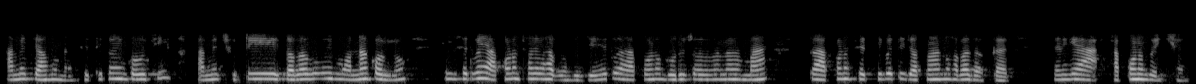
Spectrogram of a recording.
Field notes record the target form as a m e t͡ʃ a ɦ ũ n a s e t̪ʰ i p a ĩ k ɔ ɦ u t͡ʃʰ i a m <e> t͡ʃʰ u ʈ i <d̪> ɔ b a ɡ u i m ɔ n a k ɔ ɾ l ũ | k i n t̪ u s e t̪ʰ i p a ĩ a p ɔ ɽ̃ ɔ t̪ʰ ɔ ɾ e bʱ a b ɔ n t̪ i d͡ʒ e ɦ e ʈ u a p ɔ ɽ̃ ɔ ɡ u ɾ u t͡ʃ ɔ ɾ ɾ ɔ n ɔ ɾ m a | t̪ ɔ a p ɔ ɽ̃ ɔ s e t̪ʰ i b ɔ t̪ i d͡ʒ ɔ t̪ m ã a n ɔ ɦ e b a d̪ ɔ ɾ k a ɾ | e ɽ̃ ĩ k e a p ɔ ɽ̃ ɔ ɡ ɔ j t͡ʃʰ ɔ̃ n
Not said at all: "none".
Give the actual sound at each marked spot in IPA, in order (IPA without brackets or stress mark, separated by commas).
e, d̪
